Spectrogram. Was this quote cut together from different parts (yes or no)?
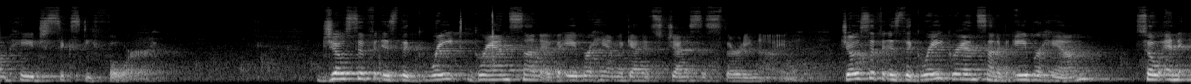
no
